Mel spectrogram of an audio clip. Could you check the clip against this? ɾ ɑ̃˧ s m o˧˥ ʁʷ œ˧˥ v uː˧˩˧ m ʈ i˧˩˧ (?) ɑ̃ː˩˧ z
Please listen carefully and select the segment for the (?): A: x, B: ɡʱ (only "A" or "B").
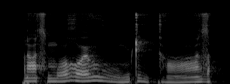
B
